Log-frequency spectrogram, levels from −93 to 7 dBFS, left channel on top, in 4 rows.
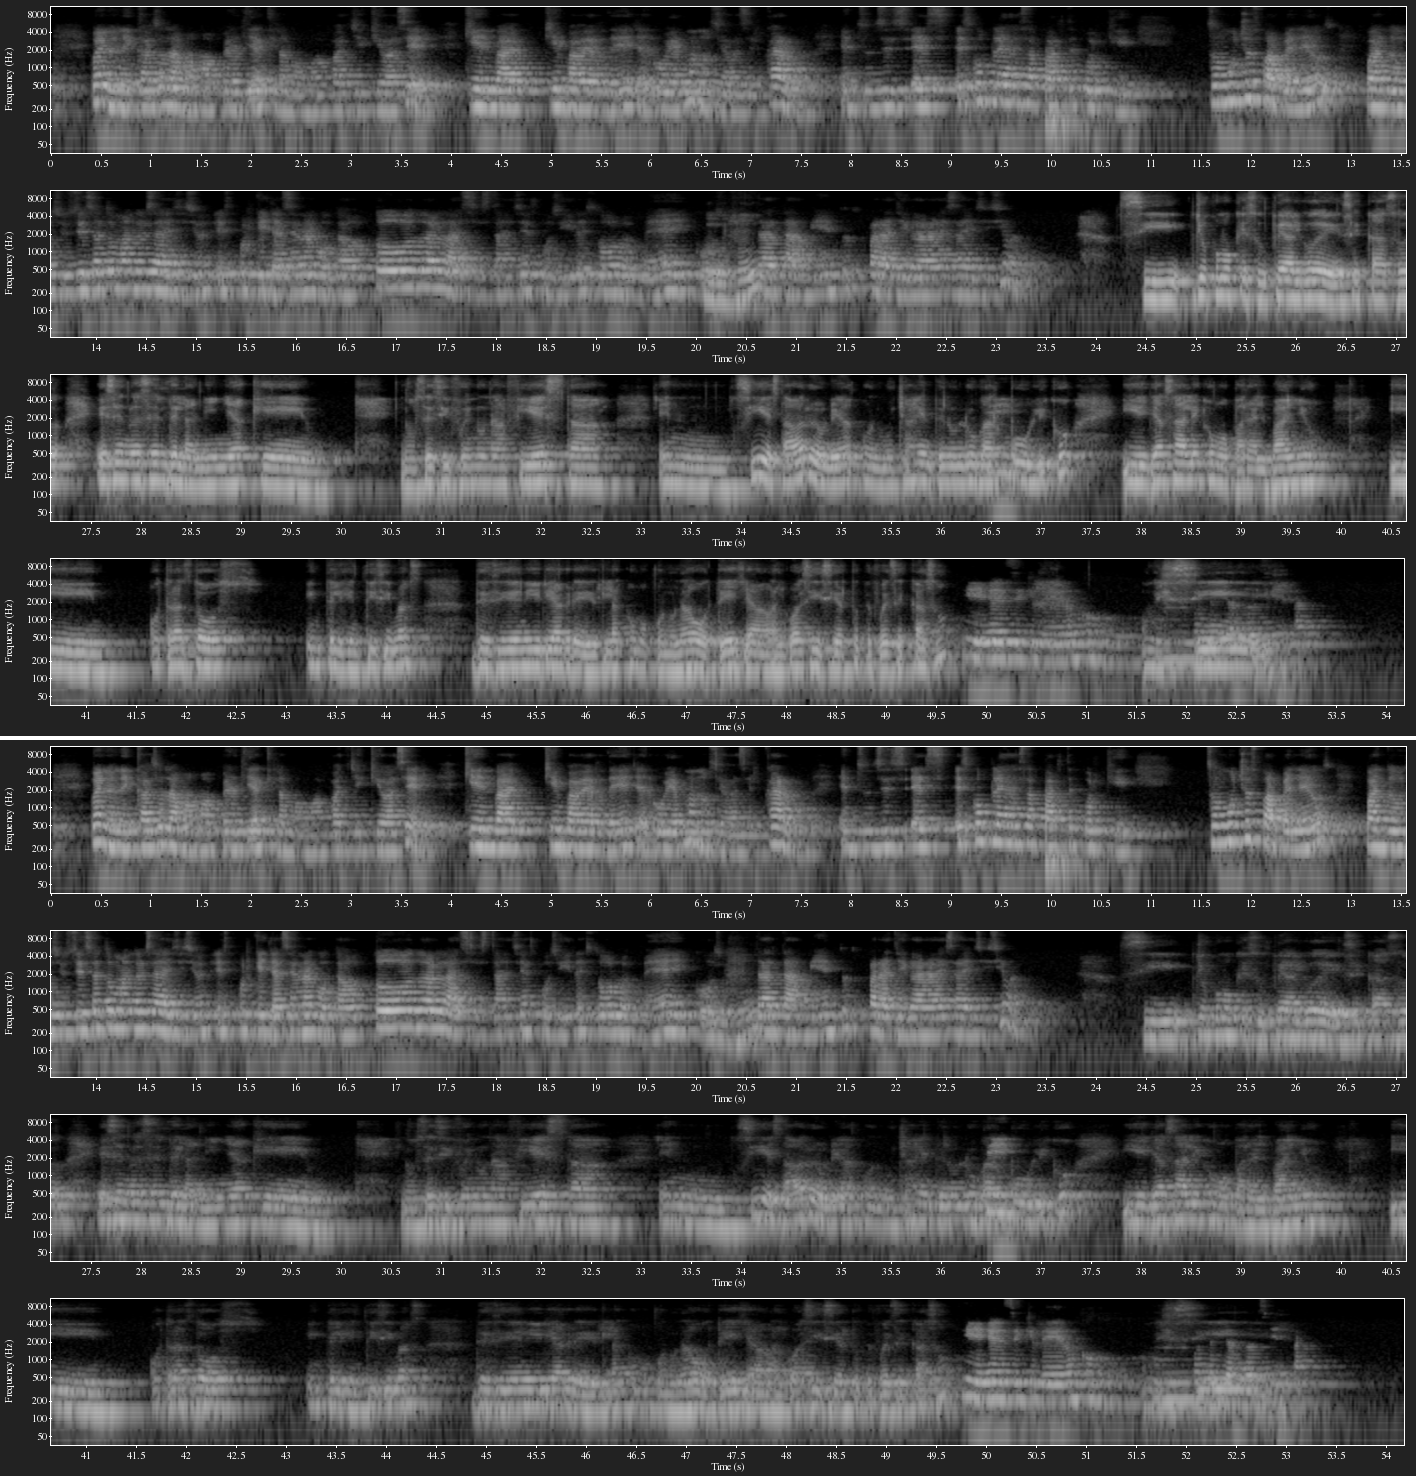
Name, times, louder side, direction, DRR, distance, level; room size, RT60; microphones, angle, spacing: voice 1, 0.0-3.7 4.1-4.7 4.9-7.5 7.9-10.1 10.3-10.8 11.6-12.8 13.2-23.2 36.4-36.7 49.8-53.2, right 1 dB, 60° right, 1 dB, 0.7 m, -31 dB
voice 2, 20.1-20.7 23.8-29.9 30.1-40.2 40.5-41.3 41.6-42.7 43.2-49.6 51.6-53.0, left 5 dB, 75° left, 11 dB, 0.3 m, -30 dB
4.4 x 3.4 x 2.4 m, 1.1 s
head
